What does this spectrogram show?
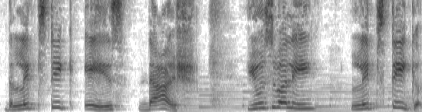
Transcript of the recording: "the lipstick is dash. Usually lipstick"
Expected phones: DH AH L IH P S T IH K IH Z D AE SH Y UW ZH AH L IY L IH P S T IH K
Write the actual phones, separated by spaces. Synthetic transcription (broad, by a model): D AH L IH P S T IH K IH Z D AE SH Y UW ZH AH L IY L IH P S T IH K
